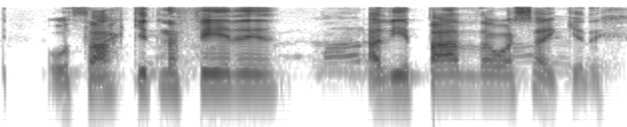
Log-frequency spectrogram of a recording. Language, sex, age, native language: Icelandic, male, 13, Icelandic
